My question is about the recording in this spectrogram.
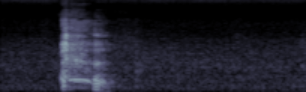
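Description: A man coughs once, a short single cough.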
